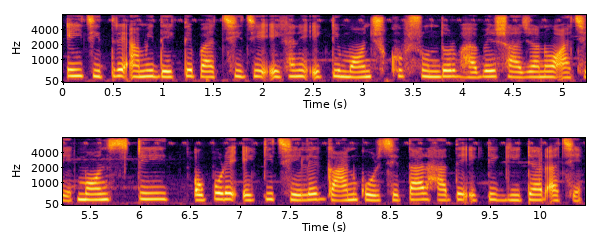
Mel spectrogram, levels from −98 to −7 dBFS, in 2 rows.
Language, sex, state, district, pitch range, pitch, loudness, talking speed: Bengali, female, West Bengal, Dakshin Dinajpur, 235-265 Hz, 250 Hz, -15 LUFS, 145 wpm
